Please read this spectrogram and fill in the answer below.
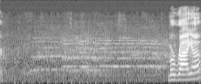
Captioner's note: cheering, applause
